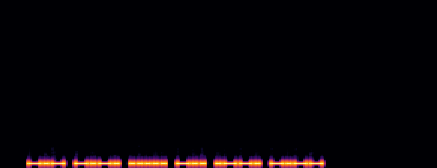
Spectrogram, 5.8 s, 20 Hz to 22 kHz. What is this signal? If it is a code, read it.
Morse code, heard as a keyed tone, about 23 wpm, 700 Hz. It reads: KC5DPY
